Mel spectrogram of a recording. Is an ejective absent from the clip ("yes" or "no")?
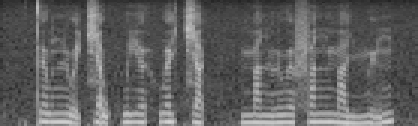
yes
